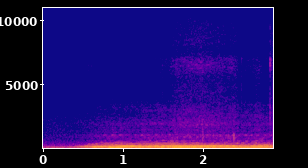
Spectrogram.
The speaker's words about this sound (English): Okay. A truck just pulled away, so that's going to be where I start talking.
